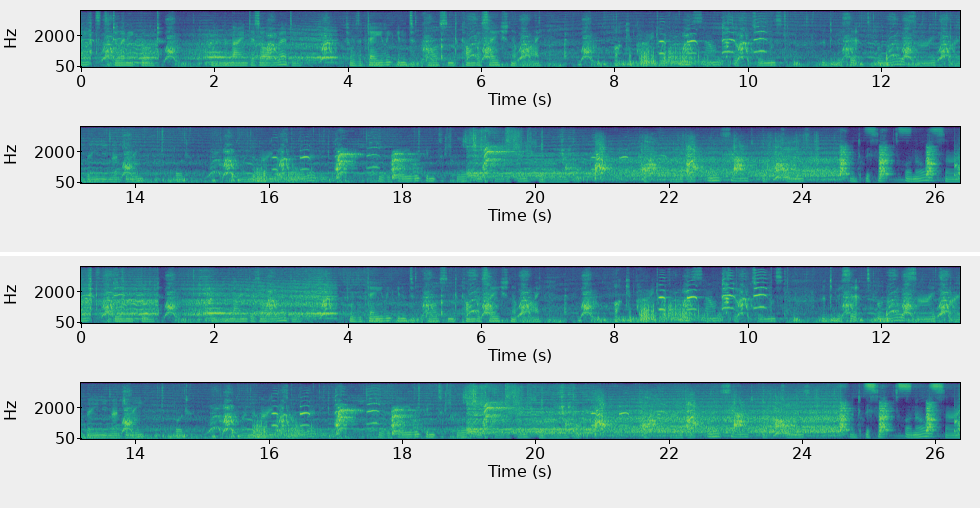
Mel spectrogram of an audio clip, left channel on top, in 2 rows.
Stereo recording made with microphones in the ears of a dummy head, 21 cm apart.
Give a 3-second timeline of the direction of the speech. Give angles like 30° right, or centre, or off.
40° left, 30° left, centre, 20° right, 30° right, 40° right, 40° right, 40° right, 40° right.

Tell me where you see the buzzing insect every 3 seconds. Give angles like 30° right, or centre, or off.
60° right, 20° right, 30° left, 30° left, 20° left, 10° right, 40° right, 60° right, 60° right.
